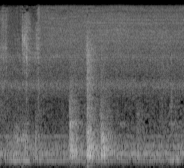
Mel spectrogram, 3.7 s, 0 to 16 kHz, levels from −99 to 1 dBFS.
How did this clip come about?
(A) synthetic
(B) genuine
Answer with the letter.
A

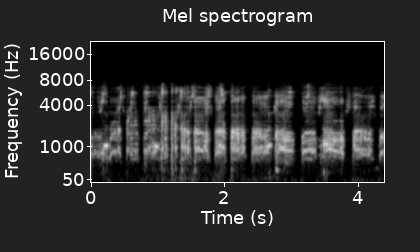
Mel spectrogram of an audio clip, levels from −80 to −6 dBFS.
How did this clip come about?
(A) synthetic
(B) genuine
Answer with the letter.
A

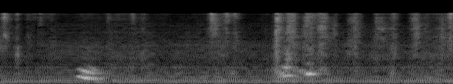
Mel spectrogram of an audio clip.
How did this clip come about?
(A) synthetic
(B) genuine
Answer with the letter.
A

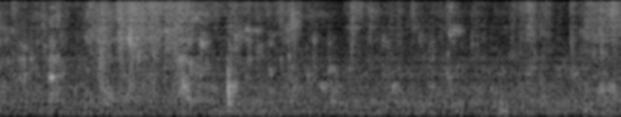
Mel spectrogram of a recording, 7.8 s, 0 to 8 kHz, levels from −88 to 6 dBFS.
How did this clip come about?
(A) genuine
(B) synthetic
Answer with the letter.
B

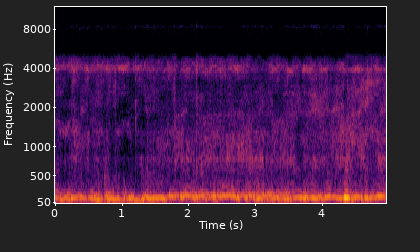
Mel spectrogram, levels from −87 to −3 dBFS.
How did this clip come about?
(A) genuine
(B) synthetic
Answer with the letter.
B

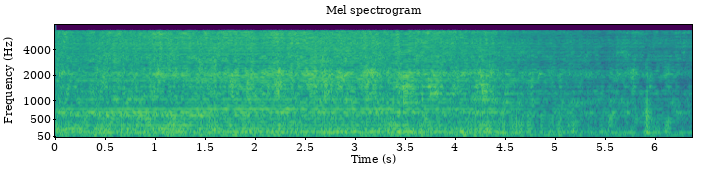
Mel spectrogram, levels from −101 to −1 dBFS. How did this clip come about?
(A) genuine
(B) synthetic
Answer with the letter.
B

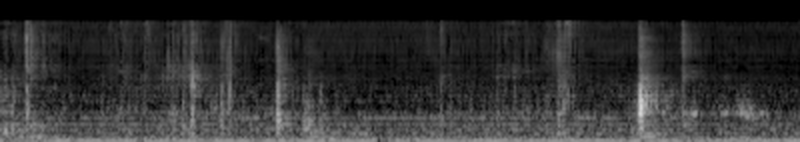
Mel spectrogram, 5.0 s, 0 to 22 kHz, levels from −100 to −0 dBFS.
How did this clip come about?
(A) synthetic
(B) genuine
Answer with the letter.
A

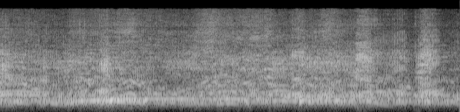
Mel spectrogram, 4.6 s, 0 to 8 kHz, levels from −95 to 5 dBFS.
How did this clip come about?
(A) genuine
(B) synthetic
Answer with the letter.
A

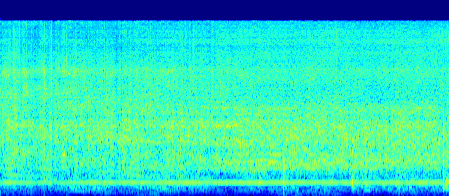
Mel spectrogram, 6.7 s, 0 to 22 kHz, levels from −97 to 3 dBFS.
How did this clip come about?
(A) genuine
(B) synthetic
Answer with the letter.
B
